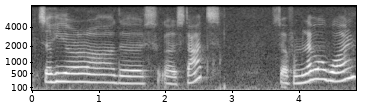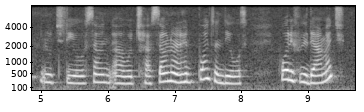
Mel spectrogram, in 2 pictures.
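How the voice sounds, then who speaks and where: Soft-spoken and fairly slow, a woman talks in a high voice with ordinary pitch variation. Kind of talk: video game card explanation voiceover. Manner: quiet, soft-spoken; hesitant, many filler words.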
